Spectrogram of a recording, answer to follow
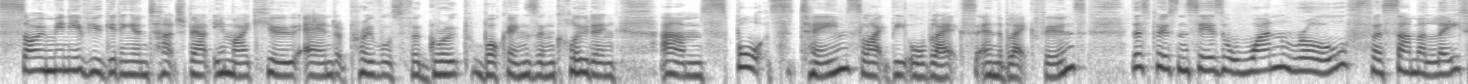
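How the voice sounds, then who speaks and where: A woman radio host reading listener feedback aloud in a quick, conversational manner. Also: medium pitch, no echo.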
